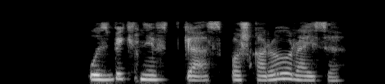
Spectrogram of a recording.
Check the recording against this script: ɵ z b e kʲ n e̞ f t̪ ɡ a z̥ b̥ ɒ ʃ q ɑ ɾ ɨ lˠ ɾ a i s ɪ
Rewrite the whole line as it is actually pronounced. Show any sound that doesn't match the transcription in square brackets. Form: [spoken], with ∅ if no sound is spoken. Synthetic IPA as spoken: ɵ z b e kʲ n e̞ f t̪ ɡ a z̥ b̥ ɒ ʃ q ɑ ɾ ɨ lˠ ɾ a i s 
